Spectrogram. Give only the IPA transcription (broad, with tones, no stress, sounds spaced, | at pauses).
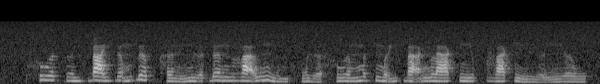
h u˧ ə̯ k ə̤˨˩ j ɓ a˧ j ɗ ə̰˧˥ m ɗ əː˦˥ p̚ h ə˧˩ n m ɨ̰˧˨ ə̯ ɗ ə˧ n v a̰˧˥ w ɲ ə̤˨˩ m h w ɨ˧˩ ə̯ h u˧ ə̯ m ə˦˥ t̚ m ə̰˧˥ j ɓ a̰˧˥ ŋ l a˦˥ k̚ ɲ ə˦˥ p̚ v a˦˥ k̚ ɲ ɨ˧˩ ə̯ ɲ ə˧ w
